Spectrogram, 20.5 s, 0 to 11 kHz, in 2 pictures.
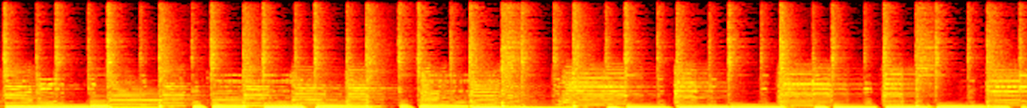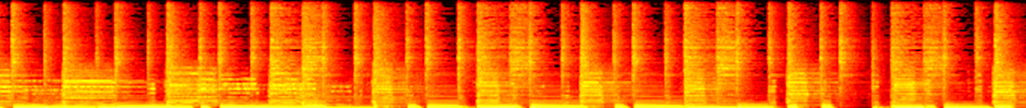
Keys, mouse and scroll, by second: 1.1 ctrl+b, 2.8 ctrl+z, 3.8 click, 4.5 click, 5.4 shift+click, 6.6 ctrl+b, 8.7 Tab, 10.0 click, 12.2 Tab, 13.5 click, 14.5 click, 15.7 shift+click, 16.7 click, 18.6 shift+click, 18.9 scroll down 1, 20.3 click.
